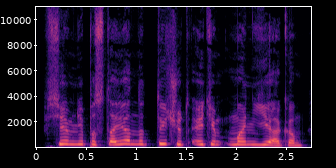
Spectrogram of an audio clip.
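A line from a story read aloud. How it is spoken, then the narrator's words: Tearful speech. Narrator (Russian): сквозь слезы произнесла Скоробогатова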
